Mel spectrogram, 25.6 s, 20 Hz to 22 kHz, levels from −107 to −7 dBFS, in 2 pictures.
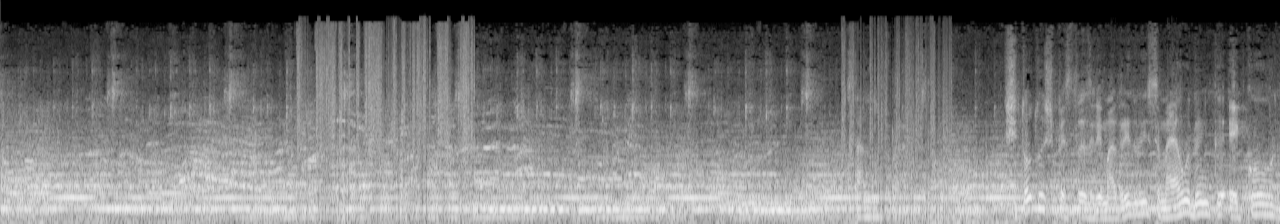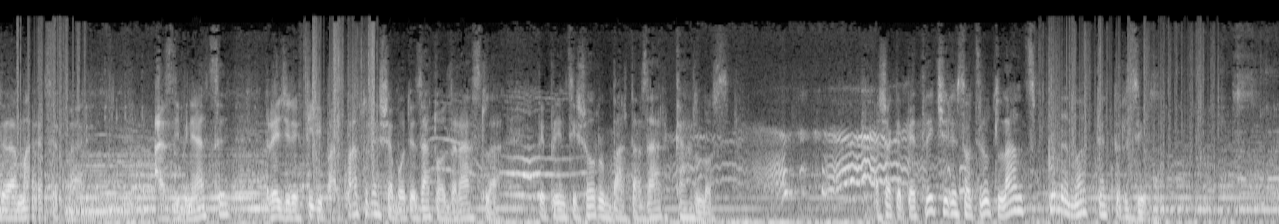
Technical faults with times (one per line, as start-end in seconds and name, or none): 2.96-4.74 loose connector crackle
8.41-9.52 loose connector crackle
12.97-13.65 loose connector crackle
15.83-16.58 loose connector crackle
23.18-24.98 loose connector crackle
